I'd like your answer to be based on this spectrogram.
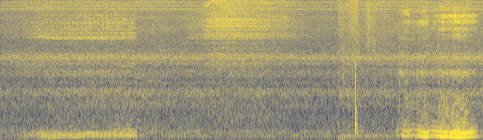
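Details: Sleeping English Bulldog snoring: low, grumbling snores in a quiet room, with a brief louder snort near the end; dog snoring.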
